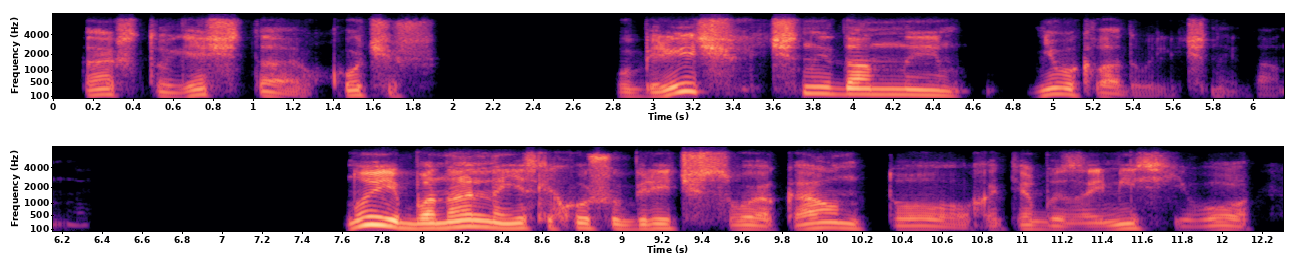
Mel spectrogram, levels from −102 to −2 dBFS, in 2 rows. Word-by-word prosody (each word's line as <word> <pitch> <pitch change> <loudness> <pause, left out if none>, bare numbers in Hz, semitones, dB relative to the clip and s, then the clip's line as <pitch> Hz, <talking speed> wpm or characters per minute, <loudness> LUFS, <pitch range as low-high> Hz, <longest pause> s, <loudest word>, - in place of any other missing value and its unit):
Так 145 +3 -4
что, 105 - -6
я 125 +10 -4
считаю, - - -2
хочешь - - -6 0.9
уберечь 105 - +2
личные 175 -2 +2
данные- 145 -5 -1 0.4
не 145 - -5
выкладывай 150 -2 -8
личные - - -9
данные. 220 -4 -33 1.3
Ну, 220 - +6
и 210 -4 +11
банально, 145 +6 +5
если 130 0 0
хочешь 130 -3 -1
уберечь 115 +2 -1
свой 105 -1 -1
аккаунт, 125 -1 -3
то 95 -5 -10
хотя 110 - -11
бы 95 -2 -11
займись 90 +9 -3
его 135 - -11
130 Hz, 120 wpm, -22 LUFS, 105-150 Hz, 1.3 s, и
